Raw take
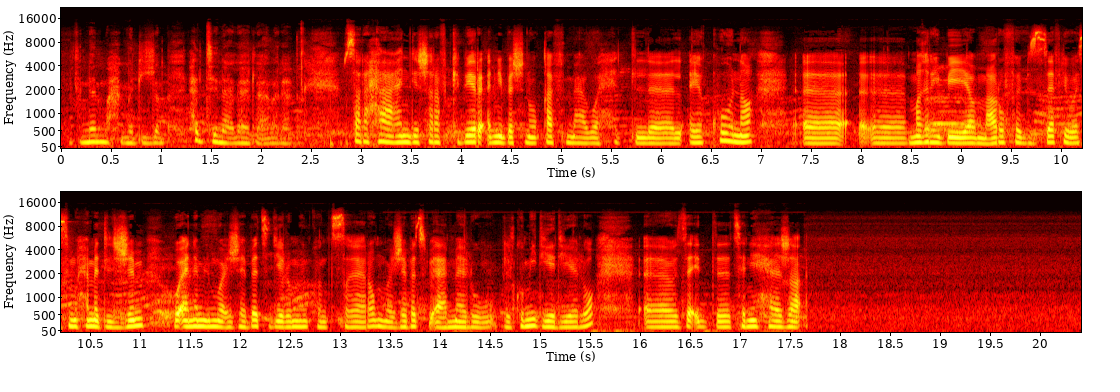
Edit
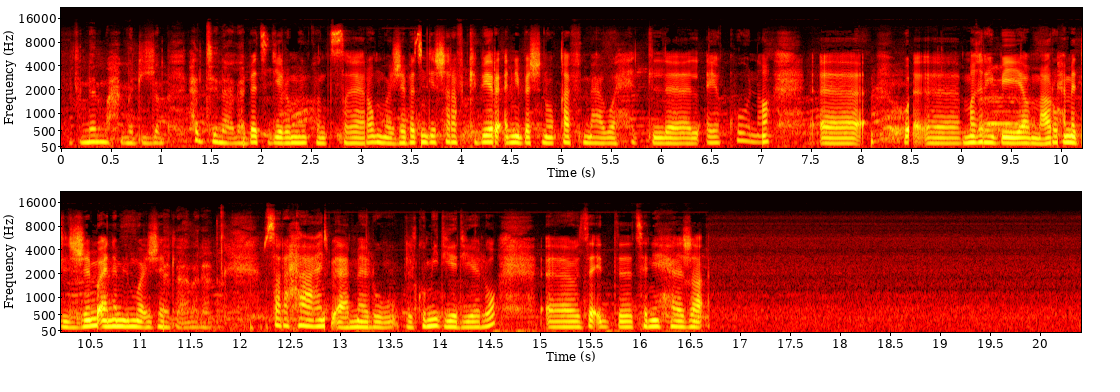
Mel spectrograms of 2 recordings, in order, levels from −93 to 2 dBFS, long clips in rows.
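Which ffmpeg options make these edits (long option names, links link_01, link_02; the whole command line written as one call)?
ffmpeg -i in.wav -filter_complex "[0:a]asplit=10[link_01][link_02][link_03][link_04][link_05][link_06][link_07][link_08][link_09][link_10];[link_01]atrim=end=1.822[link_11];[link_02]atrim=start=12.038:end=13.822[link_12];[link_03]atrim=start=3.428:end=6.84,asetpts=PTS-STARTPTS,afade=type=out:start_time=2.552:duration=0.86:silence=0.158489[link_13];[link_04]atrim=start=6.84:end=7.932,asetpts=PTS-STARTPTS,afade=type=in:duration=0.004:curve=hsin:silence=0.158489[link_14];[link_05]atrim=start=11.008:end=11.382[link_15];[link_06]atrim=start=7.928:end=9.422[link_16];[link_07]atrim=start=10.398:end=11.012[link_17];[link_08]atrim=start=11.378:end=12.042[link_18];[link_09]atrim=start=1.818:end=3.432[link_19];[link_10]atrim=start=13.818[link_20];[link_11][link_12]acrossfade=duration=0.004:curve1=hsin:curve2=hsin[link_21];[link_13][link_14]concat=n=2:v=0:a=1[link_22];[link_21][link_22]acrossfade=duration=0.004:curve1=hsin:curve2=hsin[link_23];[link_23][link_15]acrossfade=duration=0.004:curve1=hsin:curve2=hsin[link_24];[link_24][link_16]acrossfade=duration=0.004:curve1=hsin:curve2=hsin[link_25];[link_25][link_17]acrossfade=duration=0.004:curve1=hsin:curve2=hsin[link_26];[link_26][link_18]acrossfade=duration=0.004:curve1=hsin:curve2=hsin[link_27];[link_27][link_19]acrossfade=duration=0.004:curve1=hsin:curve2=hsin[link_28];[link_28][link_20]acrossfade=duration=0.004:curve1=hsin:curve2=hsin" out.wav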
